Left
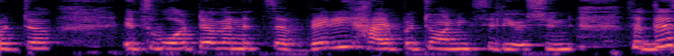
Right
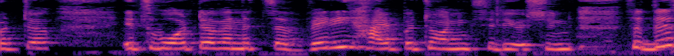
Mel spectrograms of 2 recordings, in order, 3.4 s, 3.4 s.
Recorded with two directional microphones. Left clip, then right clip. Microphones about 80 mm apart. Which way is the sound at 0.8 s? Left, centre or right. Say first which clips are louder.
Even; right.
